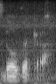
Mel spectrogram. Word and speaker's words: Billerica: like that so it's it's spelled Billerica but yeah you pretty much just drop that in it's bill deca we have a city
